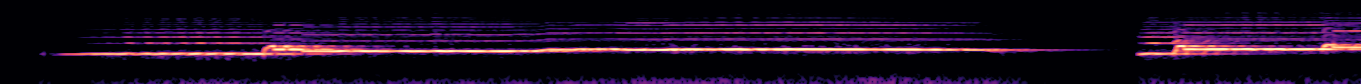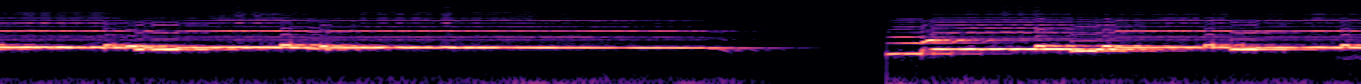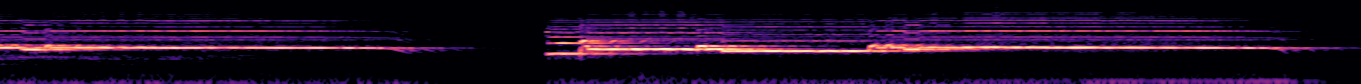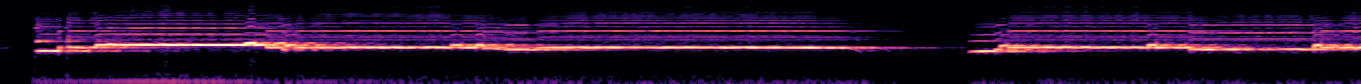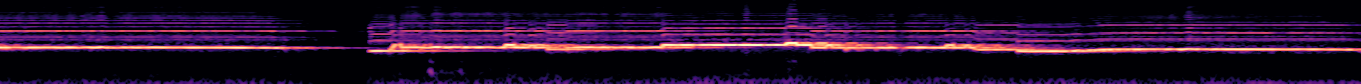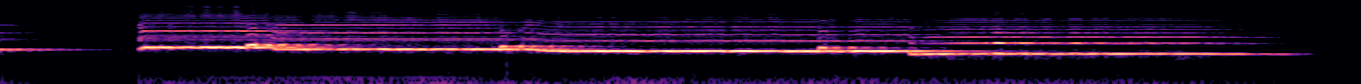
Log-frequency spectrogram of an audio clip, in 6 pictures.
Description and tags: Native American Style flute in A
It has been a while sense I've posted anything so I thought I would share A Bit of A. This is a Native American Style cedar flute in the key of A. It will loop pretty good. Hope you like it, Ed
Acoustic, ethnic, instrument, native, Native-American-flute, solo, wind, wood, wood-wind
